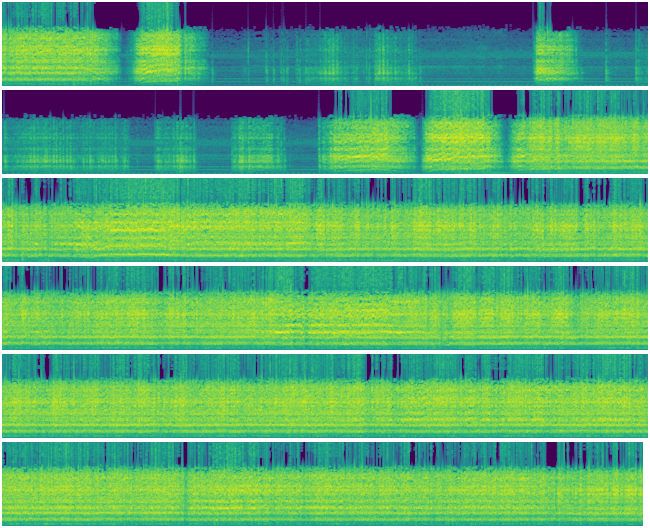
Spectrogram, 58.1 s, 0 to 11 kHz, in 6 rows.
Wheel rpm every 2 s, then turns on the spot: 180, 60, 10, 10, 30, 10, 10, 70, 130, 210, 240, 240, 230, 220, 230, 230, 220, 210, 220, 230, 230, 230, 230, 240, 230, 230, 230, 230, 220.
2-10 12-14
